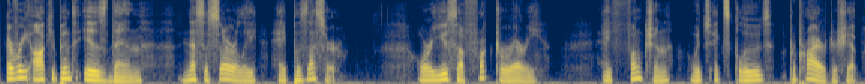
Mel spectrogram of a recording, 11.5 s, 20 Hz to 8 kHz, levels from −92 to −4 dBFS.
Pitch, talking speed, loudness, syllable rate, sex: 120 Hz, 70 wpm, -20 LUFS, 4.2 syllables/s, male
